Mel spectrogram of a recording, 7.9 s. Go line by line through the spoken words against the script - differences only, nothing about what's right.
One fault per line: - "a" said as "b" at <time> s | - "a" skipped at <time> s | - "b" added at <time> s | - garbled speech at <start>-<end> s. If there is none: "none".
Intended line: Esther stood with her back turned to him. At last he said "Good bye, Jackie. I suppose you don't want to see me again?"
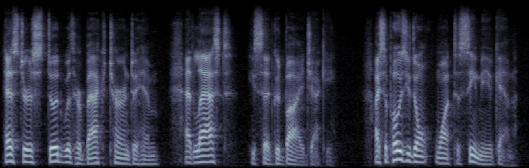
- "Esther" said as "Hester" at 0.0 s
